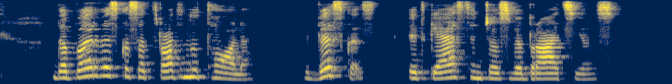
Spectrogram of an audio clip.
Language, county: Lithuanian, Kaunas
